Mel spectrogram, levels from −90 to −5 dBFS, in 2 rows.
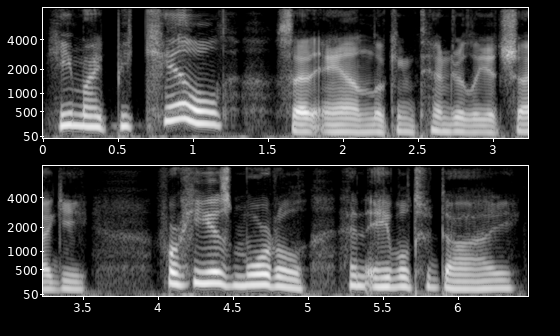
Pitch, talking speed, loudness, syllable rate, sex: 155 Hz, 165 wpm, -19 LUFS, 4.6 syllables/s, male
